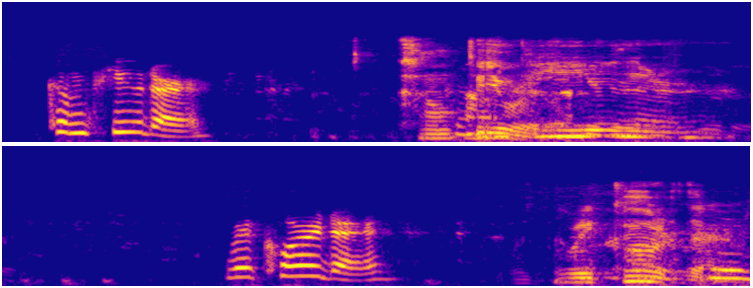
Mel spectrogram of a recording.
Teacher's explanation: The stress here is in the middle syllable.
